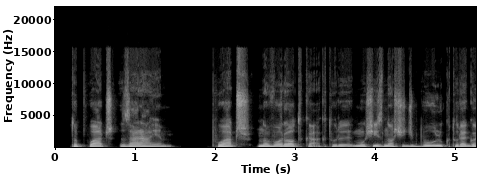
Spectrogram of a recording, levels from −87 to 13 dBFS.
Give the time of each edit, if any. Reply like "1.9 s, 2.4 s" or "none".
1.7 s

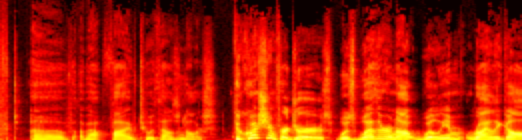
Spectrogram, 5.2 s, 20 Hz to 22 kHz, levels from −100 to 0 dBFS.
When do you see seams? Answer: 2.2 s

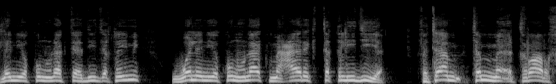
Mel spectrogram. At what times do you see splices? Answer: 4.1 s

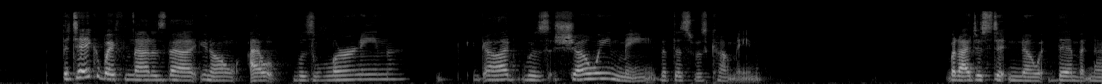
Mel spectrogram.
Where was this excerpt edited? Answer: none

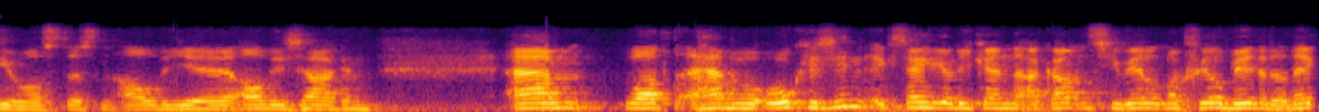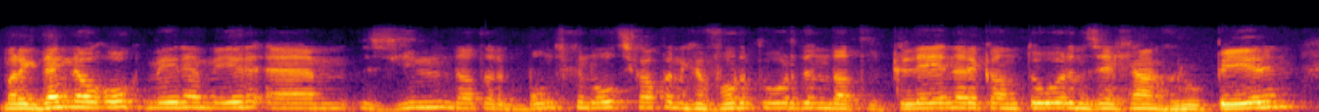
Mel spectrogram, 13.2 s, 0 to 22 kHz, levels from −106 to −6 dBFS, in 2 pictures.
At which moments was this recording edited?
6.6 s

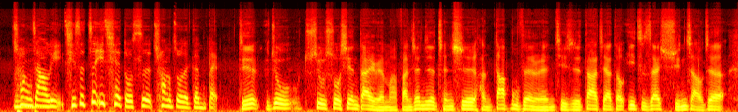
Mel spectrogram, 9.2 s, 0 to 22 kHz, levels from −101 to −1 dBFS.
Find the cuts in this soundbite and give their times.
none

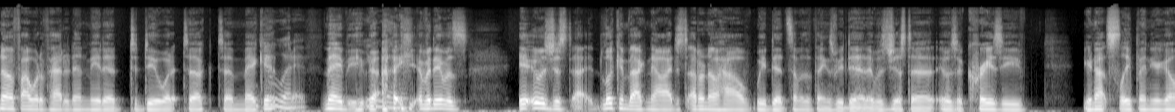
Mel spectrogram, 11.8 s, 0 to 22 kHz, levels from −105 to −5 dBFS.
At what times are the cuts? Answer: none

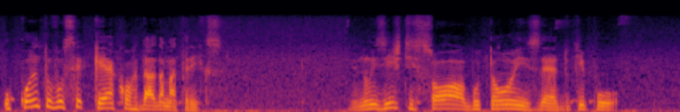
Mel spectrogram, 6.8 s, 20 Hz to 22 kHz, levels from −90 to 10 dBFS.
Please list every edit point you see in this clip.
3.5 s

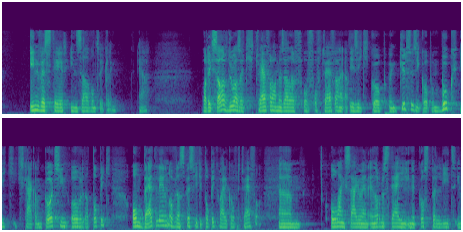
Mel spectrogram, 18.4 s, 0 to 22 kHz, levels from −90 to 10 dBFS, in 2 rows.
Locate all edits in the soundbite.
6.9 s, 14.7 s

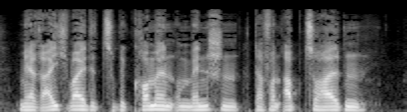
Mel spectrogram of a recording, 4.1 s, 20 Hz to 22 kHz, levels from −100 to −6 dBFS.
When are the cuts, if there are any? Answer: 2.5 s

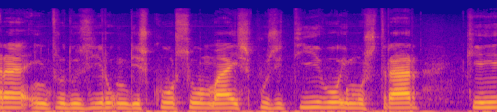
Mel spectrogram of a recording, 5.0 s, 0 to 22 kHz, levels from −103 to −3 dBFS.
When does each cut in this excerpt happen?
1.2 s

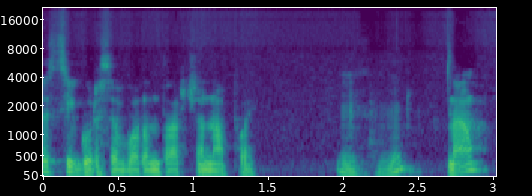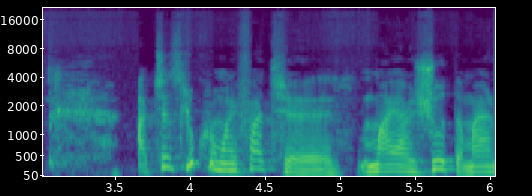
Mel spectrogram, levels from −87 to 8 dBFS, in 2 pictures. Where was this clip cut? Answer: 2.6 s

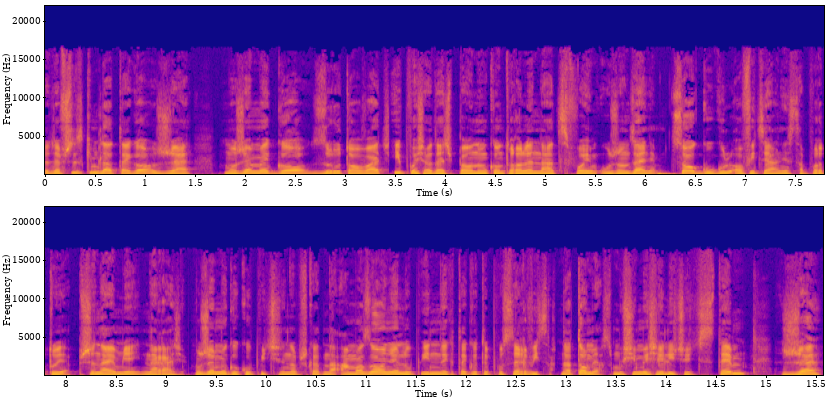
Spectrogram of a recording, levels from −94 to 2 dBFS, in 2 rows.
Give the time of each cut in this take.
9.2 s

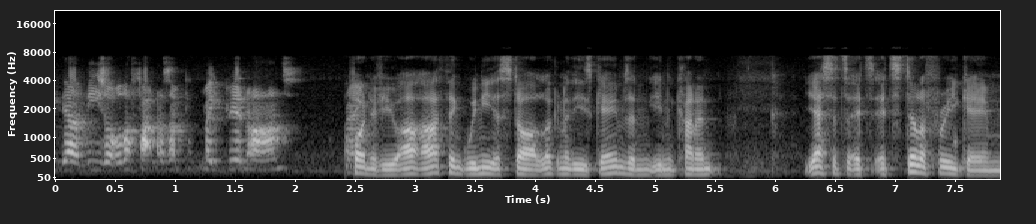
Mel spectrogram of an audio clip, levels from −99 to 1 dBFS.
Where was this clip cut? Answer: 2.4 s

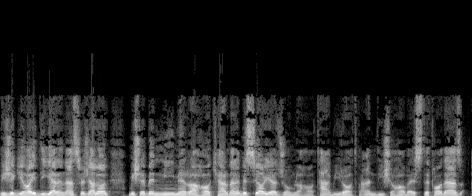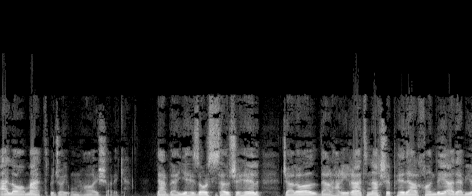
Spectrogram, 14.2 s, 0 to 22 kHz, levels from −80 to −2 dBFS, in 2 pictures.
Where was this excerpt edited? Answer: 9.3 s

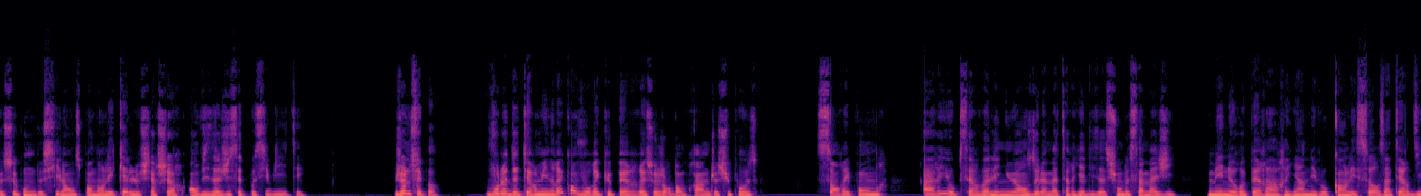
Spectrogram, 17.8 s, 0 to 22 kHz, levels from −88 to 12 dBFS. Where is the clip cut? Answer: none

